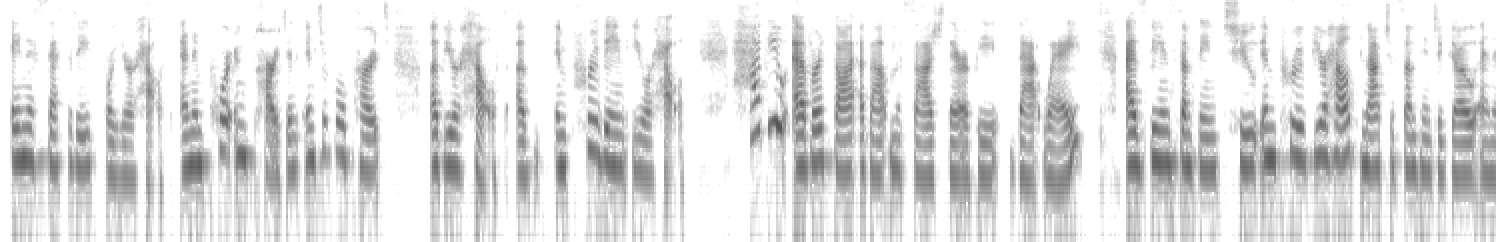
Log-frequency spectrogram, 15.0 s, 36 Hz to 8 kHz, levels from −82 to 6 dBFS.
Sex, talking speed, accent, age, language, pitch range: female, 160 wpm, American, 20-39, English, 180-230 Hz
